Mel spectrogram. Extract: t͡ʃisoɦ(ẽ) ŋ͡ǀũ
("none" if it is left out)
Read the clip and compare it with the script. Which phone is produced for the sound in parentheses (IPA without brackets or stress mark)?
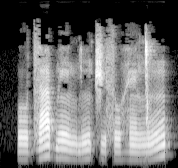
ɛ̃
